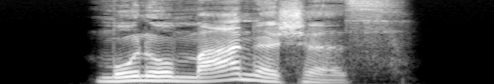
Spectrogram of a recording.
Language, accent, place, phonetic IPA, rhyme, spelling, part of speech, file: German, Germany, Berlin, [monoˈmaːnɪʃəs], -aːnɪʃəs, monomanisches, adjective, De-monomanisches.ogg
- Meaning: strong/mixed nominative/accusative neuter singular of monomanisch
